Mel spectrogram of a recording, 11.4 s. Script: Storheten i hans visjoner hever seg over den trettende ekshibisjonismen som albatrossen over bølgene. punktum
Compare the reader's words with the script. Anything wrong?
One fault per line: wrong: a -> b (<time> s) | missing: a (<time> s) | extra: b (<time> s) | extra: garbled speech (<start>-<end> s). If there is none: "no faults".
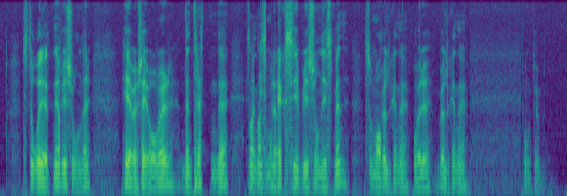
missing: hans (1.2 s)
extra: garbled speech (4.9-5.5 s)
wrong: albatrossen -> bølgene (7.7 s)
